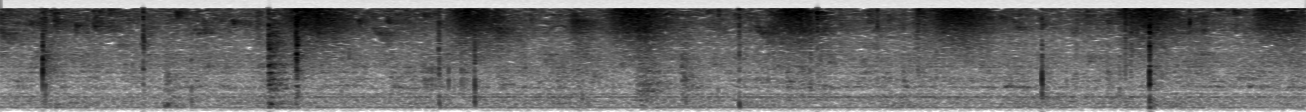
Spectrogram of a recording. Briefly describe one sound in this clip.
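Fingers tap and click against a phone's plastic case.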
